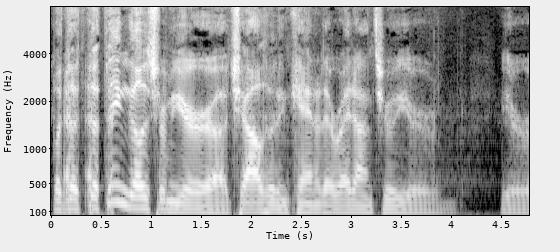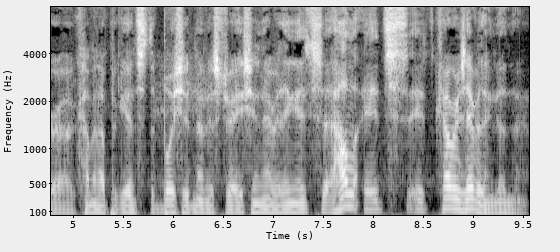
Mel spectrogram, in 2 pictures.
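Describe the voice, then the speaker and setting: A man's voice: low-pitched, animated, brisk, darkish tone. A man hosting a casual studio interview, speaking in an admiring way with short interjections. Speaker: podcast and radio interviewer. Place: radio studio.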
